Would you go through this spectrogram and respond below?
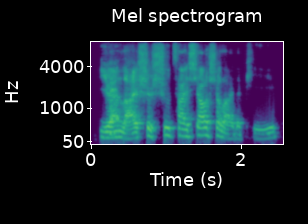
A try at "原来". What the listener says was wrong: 原来 not 原来 you have fourth tone.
